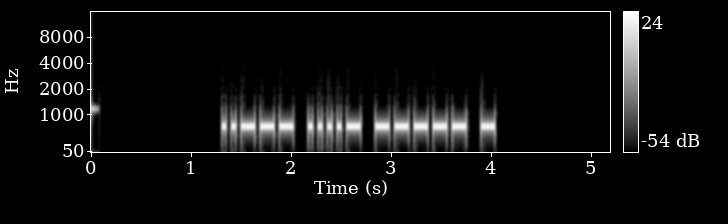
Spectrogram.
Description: Morse code, heard as a keyed tone, about 25 wpm, 700 Hz. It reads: 240T
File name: practice / 25wpm / Four Letter-Number Combinations - 25wpm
